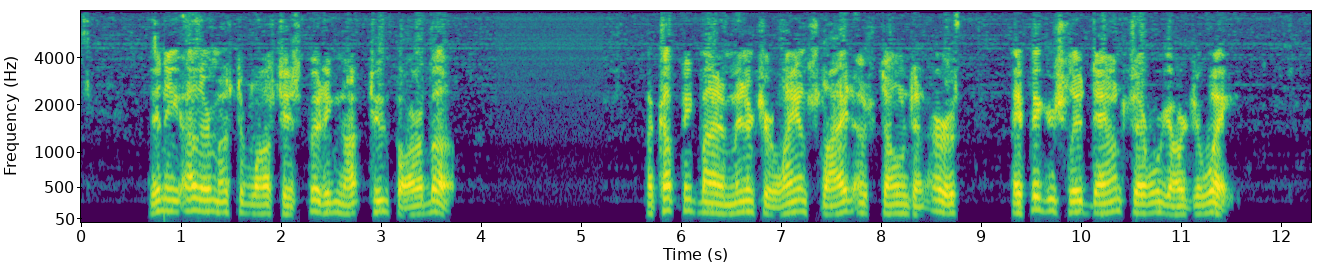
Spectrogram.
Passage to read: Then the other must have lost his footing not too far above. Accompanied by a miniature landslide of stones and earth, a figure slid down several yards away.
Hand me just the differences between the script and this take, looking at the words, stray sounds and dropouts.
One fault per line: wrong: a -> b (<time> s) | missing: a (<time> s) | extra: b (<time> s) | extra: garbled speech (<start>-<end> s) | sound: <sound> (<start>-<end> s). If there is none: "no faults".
no faults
